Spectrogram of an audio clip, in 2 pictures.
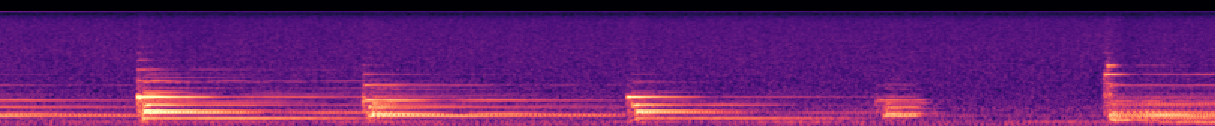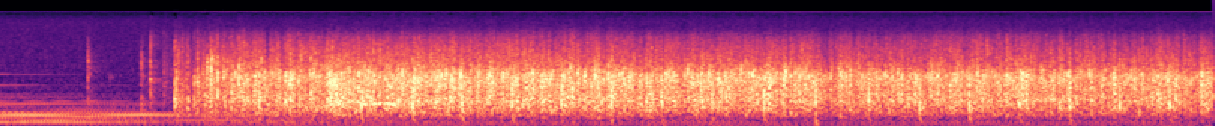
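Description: Solo piano playing the closing chords of a song, five chords each struck and left to fade. About nine seconds in, an audience breaks into loud, steady applause.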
